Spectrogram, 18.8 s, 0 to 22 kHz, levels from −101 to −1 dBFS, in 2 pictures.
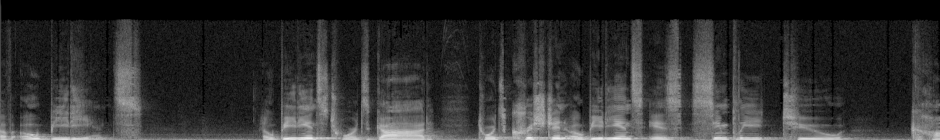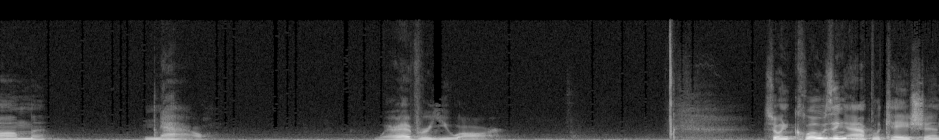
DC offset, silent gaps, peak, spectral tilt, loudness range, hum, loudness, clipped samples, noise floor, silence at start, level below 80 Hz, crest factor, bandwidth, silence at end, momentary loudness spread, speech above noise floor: under 0.1%; none; -6 dBFS; -7 dB/octave; 13 LU; none; -23 LUFS; under 0.1%; -50 dBFS; 0 s; -48 dBFS; 20 dB; 14.5 kHz; 0 s; 21 LU; 27 dB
